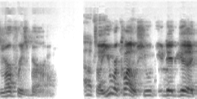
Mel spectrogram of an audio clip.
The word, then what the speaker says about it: Murfreesboro: so eddie please um first of all say murray's burrow in the right way and so my guest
